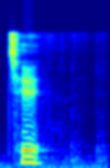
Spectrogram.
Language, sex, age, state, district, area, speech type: Urdu, male, 18-30, Delhi, Central Delhi, urban, read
